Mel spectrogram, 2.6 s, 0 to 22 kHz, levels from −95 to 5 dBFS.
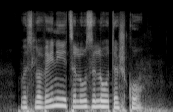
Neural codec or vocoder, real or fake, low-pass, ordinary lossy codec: codec, 44.1 kHz, 7.8 kbps, DAC; fake; 14.4 kHz; none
